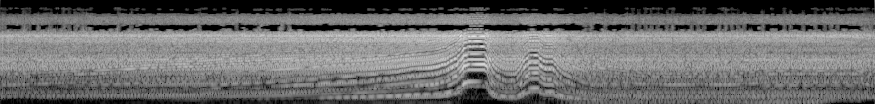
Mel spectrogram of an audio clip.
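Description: Homemade transistor-oscillator drone synth, with one row of three oscillators running, making a thick drone of several close tones. The pitch glides up as the master tune knob is turned, shoots up sharply twice around the middle, then falls back and holds steady.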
